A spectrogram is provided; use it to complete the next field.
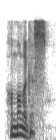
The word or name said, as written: homologous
